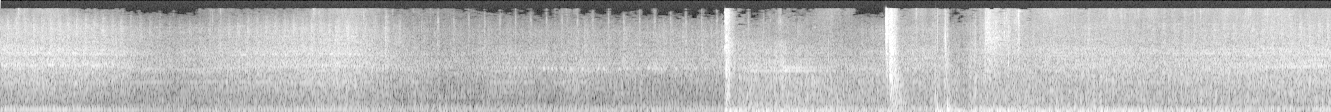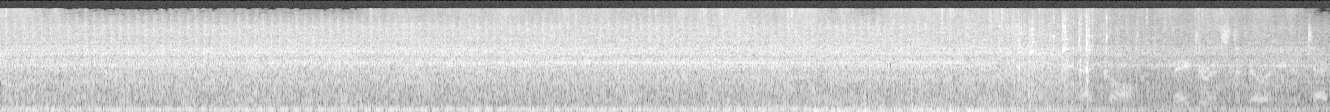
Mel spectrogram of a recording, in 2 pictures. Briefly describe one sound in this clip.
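A heavy tank engine rumbles low and steady, growing louder as the tank drives off.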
